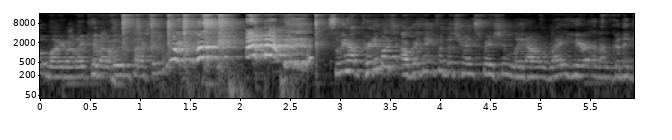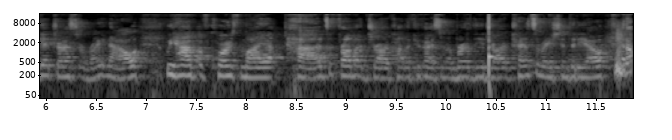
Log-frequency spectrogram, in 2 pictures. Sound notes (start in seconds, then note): 2.1 laughing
